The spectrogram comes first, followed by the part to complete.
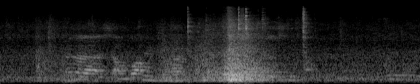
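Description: Voices talking in a busy commercial kitchen, with a brief loud rushing noise a little over two seconds in and a few sharp clicks around it.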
